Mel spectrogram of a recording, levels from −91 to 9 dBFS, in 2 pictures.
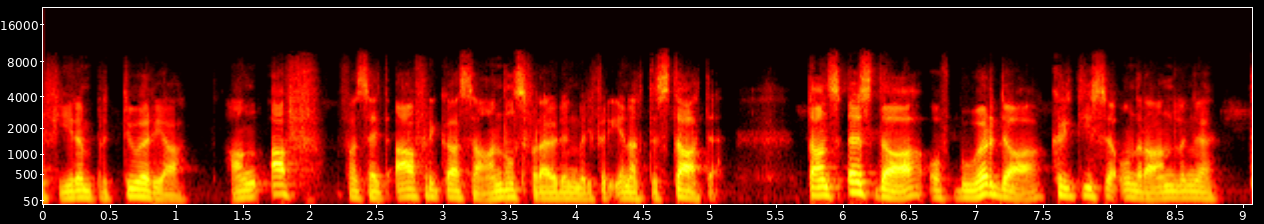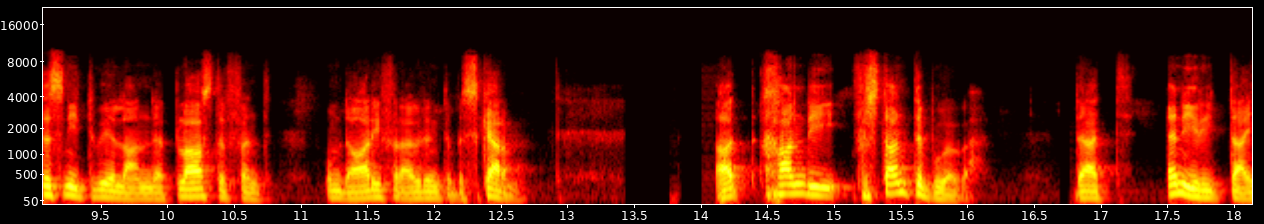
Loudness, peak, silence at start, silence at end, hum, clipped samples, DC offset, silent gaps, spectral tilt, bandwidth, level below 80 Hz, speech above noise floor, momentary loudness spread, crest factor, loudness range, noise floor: -18 LUFS; 0 dBFS; 0 s; 0 s; none; under 0.1%; under 0.1%; none; -6 dB/octave; 9.8 kHz; -46 dBFS; 50 dB; 11 LU; 18 dB; 3 LU; -67 dBFS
